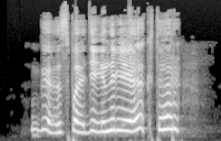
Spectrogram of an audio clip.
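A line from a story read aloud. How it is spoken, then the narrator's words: High girlish shriek. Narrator (Russian): Совсем по-девичьи тонко завизжал бедолага-студент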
